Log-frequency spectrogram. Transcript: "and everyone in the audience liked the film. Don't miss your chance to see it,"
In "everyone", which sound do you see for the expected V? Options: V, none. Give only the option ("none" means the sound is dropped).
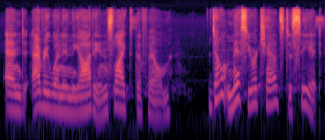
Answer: V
